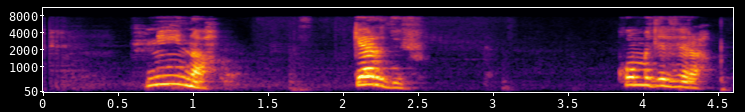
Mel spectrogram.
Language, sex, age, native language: Icelandic, male, 12, Icelandic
